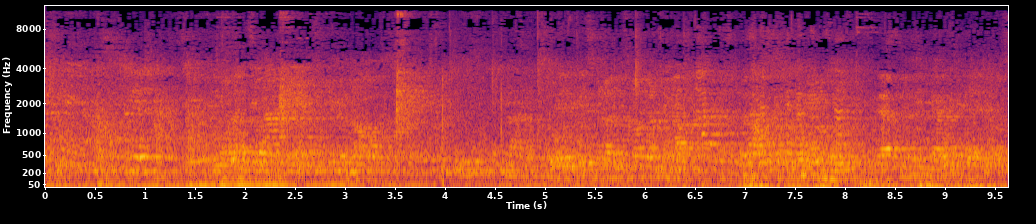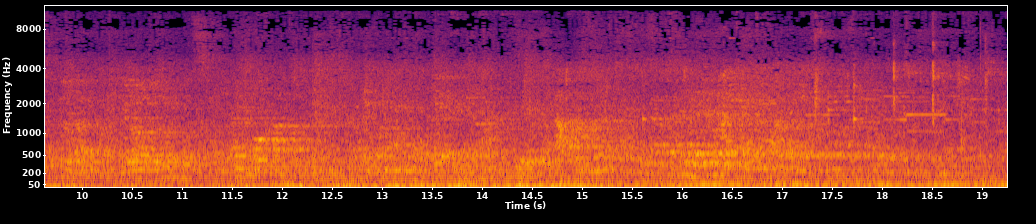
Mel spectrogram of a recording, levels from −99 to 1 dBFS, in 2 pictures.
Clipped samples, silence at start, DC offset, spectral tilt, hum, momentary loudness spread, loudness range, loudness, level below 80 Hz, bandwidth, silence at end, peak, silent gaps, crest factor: under 0.1%; 0 s; under 0.1%; -5.5 dB/octave; none; 5 LU; 2 LU; -22 LUFS; -30 dBFS; 11.5 kHz; 0 s; -6 dBFS; none; 16 dB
